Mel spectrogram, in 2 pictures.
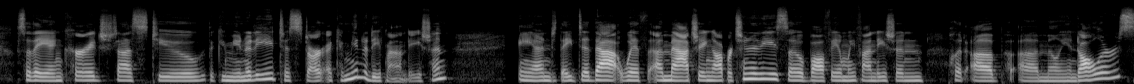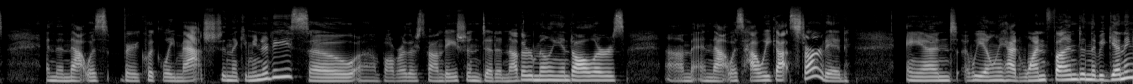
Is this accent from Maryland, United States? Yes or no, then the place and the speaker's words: no; Muncie, Indiana, United States; I was raised here in Muncie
